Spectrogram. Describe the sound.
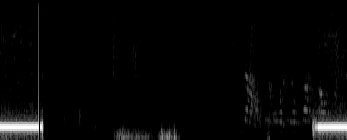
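A telephone ringing tone on an outgoing call: a steady low tone sounds for under a second, falls silent for about four seconds, then returns, with faint handling noises and brief murmured voices in the gap.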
